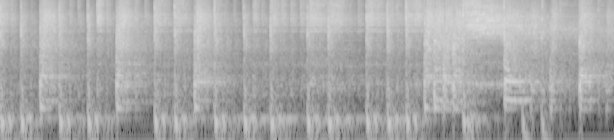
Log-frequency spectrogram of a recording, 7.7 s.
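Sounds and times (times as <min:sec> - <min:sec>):
classic drum breaks at 125 BPM: 0:00.0 - 0:07.6.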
